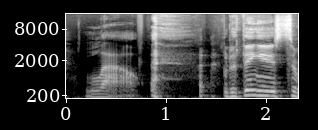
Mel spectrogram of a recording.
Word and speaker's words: Laos: Most people see it, they think it's pronounced Laos, but no, it's pronounced Laos.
